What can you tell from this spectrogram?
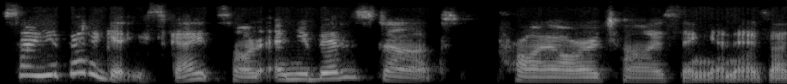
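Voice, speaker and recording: A woman with an Australian accent, medium pitch, very wide pitch swings and vocal fry, at a moderate pace. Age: 60s. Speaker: journalist and presenter. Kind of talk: casual chat.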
